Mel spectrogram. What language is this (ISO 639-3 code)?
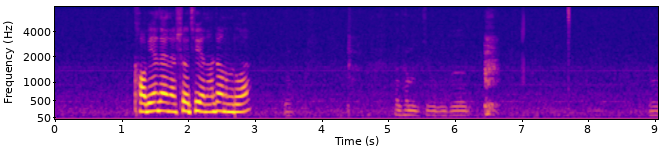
zho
